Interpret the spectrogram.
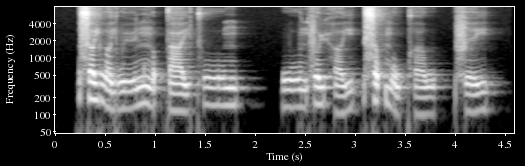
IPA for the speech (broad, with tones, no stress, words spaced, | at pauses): sɐ˥jwɐ˨jwyː˨˥n ŋɐ˨p̚t̪aː˨jt̪ʰuː˥ŋ | wuː˧nfɵ˥ɥhɐ˨˥j | sɐ˥p̚mo˨˩w kʰɐ˨w | fe˨˧j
